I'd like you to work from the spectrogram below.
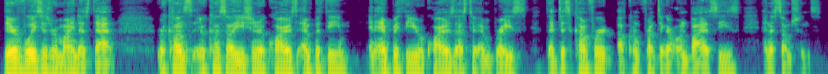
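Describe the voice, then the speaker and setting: A man's voice: medium pitch, darkish tone. Man reading formal webinar welcome. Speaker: webinar co-organizer. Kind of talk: read welcome remarks. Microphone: video call.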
